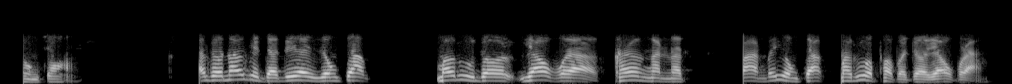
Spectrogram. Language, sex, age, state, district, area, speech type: Manipuri, female, 60+, Manipur, Kangpokpi, urban, conversation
